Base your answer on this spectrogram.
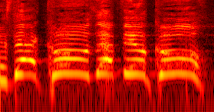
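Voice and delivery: high, loud taunting yell; unhinged shrieked interrogation; screaming. Retold or imitated. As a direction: scream the question in their face. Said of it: "I'd be screaming".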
